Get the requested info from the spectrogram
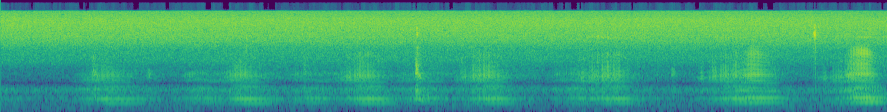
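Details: Frogs giving snoring calls: rough, harmonic-banded croaks repeated roughly once a second, some overlapping, over a steady hissing background.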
